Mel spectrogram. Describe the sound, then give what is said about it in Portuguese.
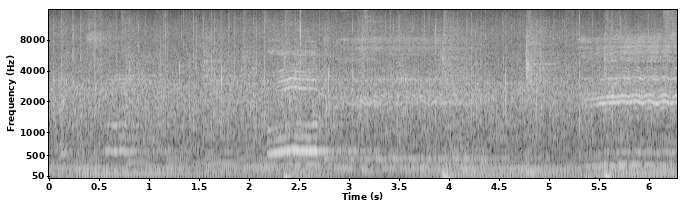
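Congregational applause for the Lamb during a worship song: a steady, crackling wash of clapping blended with sustained music throughout. “Aplaudam o Cordeiro, o que vem triunfando.”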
